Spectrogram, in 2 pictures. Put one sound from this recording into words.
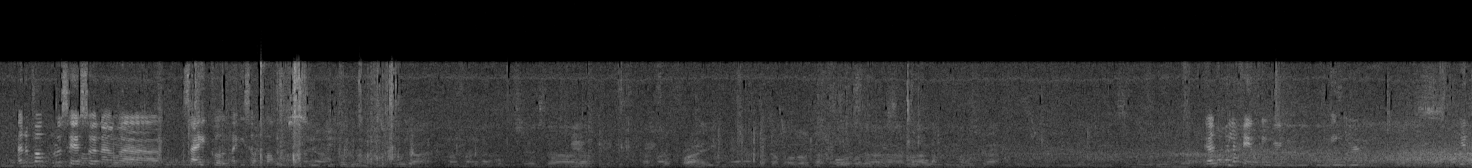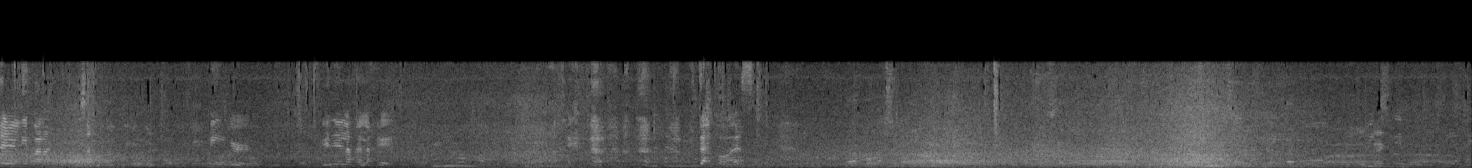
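A young woman speaks calmly nearby, outdoors.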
